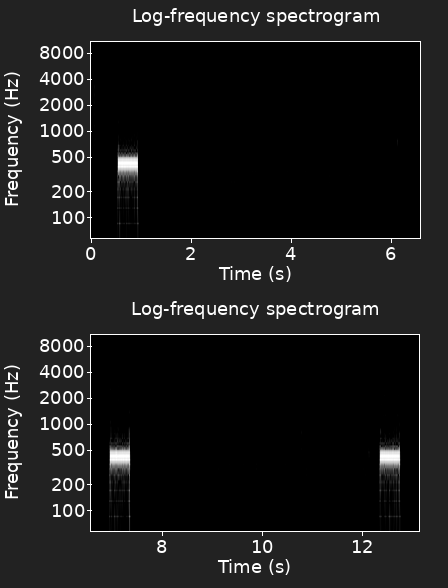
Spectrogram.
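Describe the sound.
Telephone tone after a call drops: three short, steady beeps spaced several seconds apart, each standing alone against silence.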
